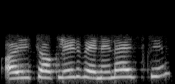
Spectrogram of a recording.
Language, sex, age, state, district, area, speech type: Hindi, female, 18-30, Madhya Pradesh, Balaghat, rural, conversation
